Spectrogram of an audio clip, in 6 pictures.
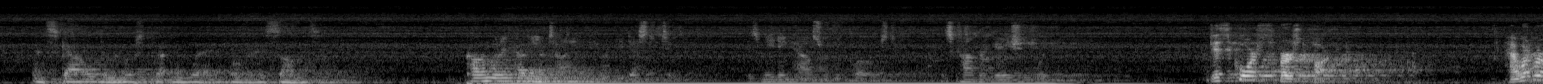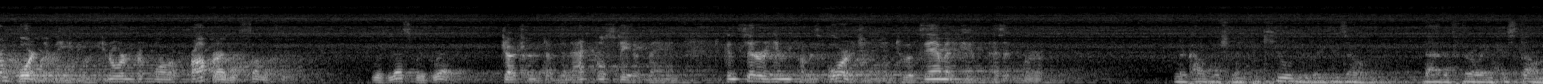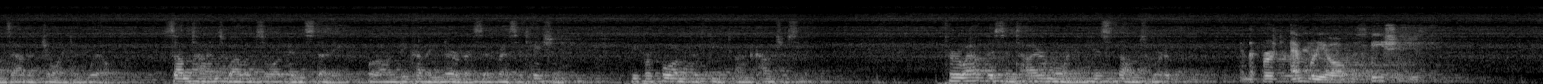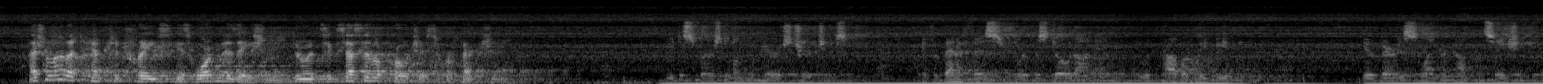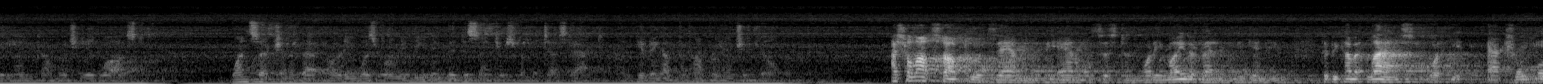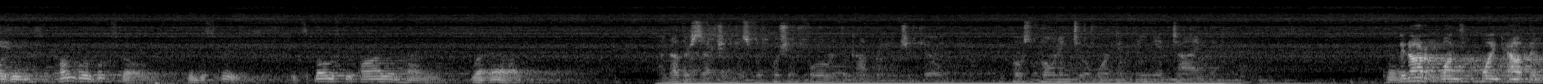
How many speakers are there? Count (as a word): four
